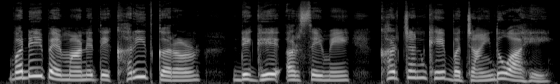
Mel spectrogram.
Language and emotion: Sindhi, neutral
